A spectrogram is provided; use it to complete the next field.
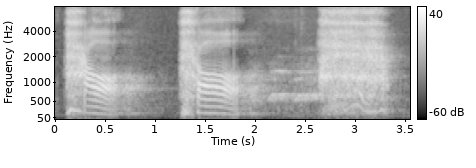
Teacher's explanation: ہا بریک ہے اور اس کا مخرج درمیان حلق ہے، لیکن حلق کا وہ حصہ جو منہ کی طرف ہے اس لیے اس کو بریک پڑھا جاتا ہے۔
